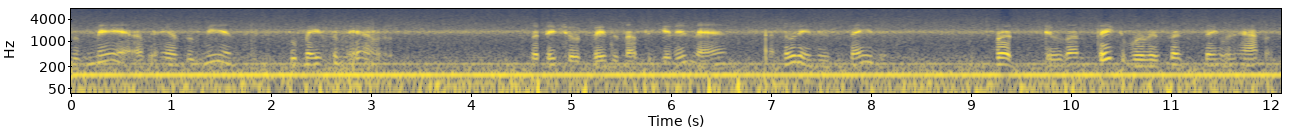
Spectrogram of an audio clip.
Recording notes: Phone call. The house in Philadelphia.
